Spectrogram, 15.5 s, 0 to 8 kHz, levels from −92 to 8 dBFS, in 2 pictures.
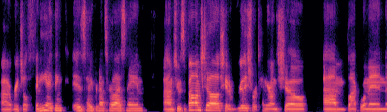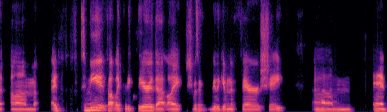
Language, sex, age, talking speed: English, male, 20-39, 185 wpm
